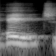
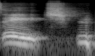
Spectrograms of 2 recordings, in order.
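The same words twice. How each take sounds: First: "H" said as "haitch", with a breathy h at the front; haitch, H sounded. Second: "H" said as "aitch", starting on the vowel; aitch, no h sound. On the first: Retelling dad's drilled rule, "H" wrongly said as "haitch". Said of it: "it was drilled into me, you don't say H". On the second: Retelling dad's drilled rule, "H" corrected to "aitch". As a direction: say "H" without any h: aitch. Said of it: "it was drilled into me". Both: Retold or imitated.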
